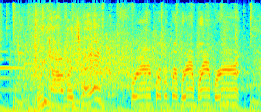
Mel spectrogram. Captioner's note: mimics trumpeting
